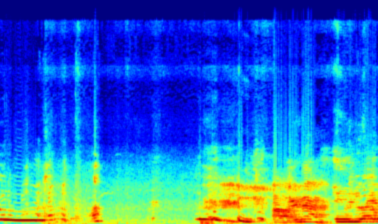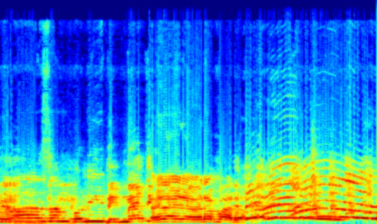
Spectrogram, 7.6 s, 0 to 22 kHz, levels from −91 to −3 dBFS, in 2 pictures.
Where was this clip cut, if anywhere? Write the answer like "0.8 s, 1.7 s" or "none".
6.3 s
